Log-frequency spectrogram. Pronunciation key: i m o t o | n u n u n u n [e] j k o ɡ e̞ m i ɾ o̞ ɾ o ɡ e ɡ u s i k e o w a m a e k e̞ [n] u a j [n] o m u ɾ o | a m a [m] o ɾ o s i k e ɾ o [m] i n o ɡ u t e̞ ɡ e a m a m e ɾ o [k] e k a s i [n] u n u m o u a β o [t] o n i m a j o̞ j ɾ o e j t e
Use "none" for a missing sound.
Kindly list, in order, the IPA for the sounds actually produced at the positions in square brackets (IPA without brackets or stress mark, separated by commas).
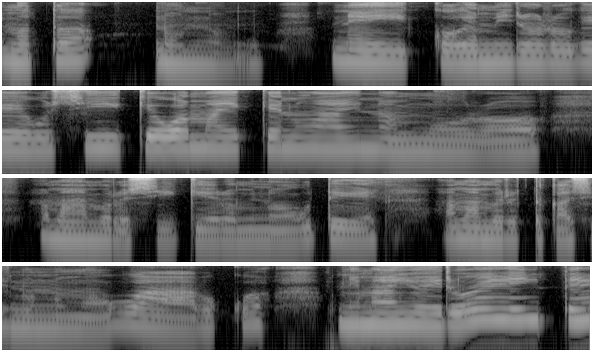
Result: e, n, n, m, m, t, n, k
